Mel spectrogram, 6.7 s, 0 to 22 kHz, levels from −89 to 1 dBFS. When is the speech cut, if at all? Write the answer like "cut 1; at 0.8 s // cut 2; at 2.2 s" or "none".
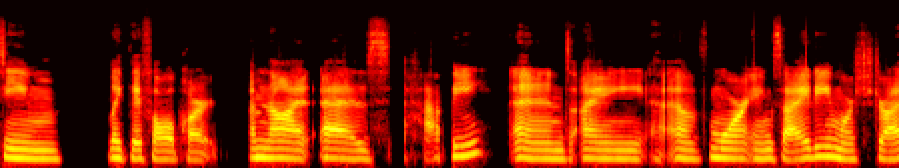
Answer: none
